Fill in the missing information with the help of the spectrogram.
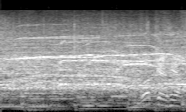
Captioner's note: crowd cheering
